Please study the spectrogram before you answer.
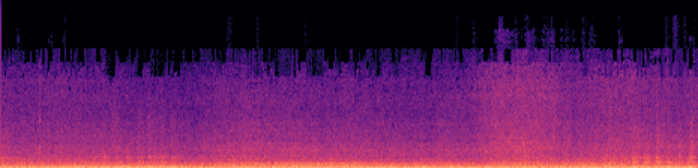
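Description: Steady engine drone with an uneven low throb that wavers now and then, a stumbling run that points to a misfire.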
